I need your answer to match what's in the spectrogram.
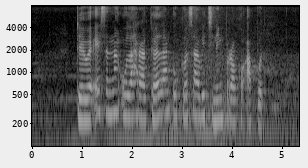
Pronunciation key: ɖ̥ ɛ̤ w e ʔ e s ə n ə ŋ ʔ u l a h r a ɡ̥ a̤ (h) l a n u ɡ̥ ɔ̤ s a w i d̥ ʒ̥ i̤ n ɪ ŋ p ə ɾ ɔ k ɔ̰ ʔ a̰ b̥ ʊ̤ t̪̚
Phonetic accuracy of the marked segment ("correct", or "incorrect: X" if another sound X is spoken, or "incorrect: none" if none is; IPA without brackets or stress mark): incorrect: none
